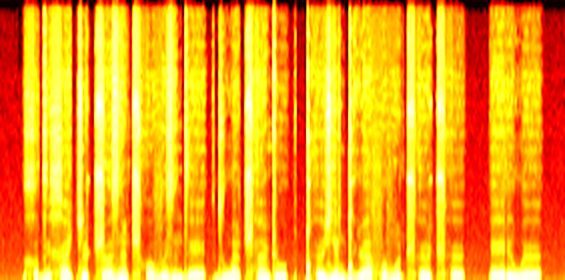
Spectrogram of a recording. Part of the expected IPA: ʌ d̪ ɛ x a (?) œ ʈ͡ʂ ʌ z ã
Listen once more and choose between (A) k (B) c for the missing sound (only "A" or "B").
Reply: B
